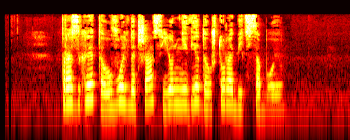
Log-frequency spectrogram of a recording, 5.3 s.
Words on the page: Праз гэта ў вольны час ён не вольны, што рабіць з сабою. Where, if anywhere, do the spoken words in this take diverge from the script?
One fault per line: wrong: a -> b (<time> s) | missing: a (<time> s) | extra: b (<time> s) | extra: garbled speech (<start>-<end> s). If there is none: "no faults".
wrong: вольны -> ведаў (2.9 s)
